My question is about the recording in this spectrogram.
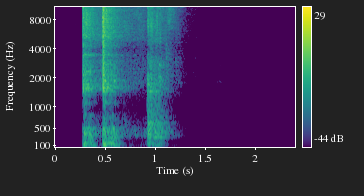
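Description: A short cluster of knocks and thumps, about a second long, with the sharpest knock about half a second in and a second thump near a second in.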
